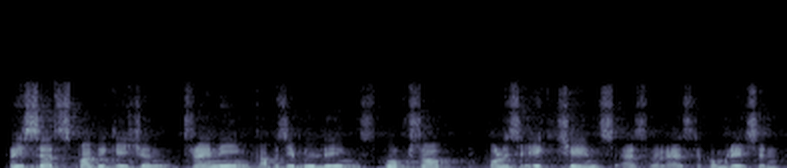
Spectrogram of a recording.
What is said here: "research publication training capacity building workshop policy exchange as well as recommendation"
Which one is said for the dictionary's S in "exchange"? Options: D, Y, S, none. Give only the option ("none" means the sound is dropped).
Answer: none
